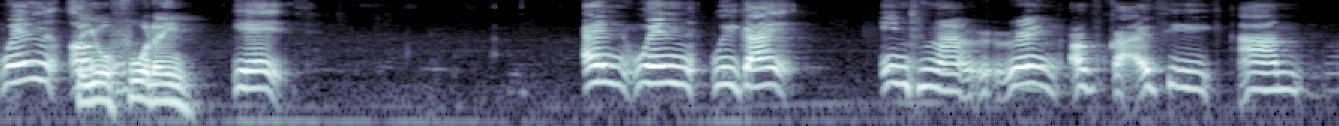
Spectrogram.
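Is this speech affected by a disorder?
Yes: disability affecting speech.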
